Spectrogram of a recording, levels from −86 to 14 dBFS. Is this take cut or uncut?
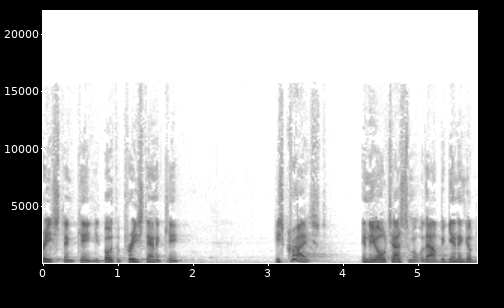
uncut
